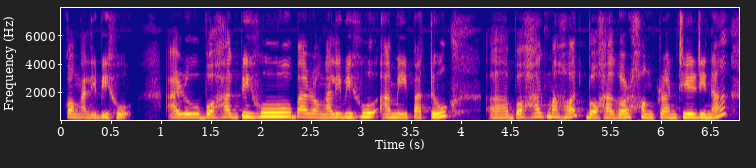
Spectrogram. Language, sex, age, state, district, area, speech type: Assamese, female, 45-60, Assam, Dibrugarh, rural, spontaneous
